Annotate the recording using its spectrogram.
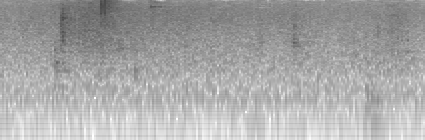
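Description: Faint scattered clicks and small knocks over a steady hiss of room noise as a person shifts and settles into a seat.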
